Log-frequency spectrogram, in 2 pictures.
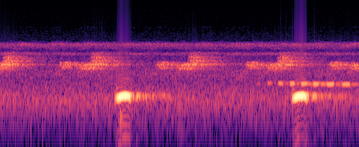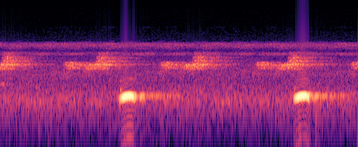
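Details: Four low, short hoots from a flammulated owl at night in western North America, regularly spaced about every two and a half seconds, with a higher rhythmic pulsing chorus and faint hum behind.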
